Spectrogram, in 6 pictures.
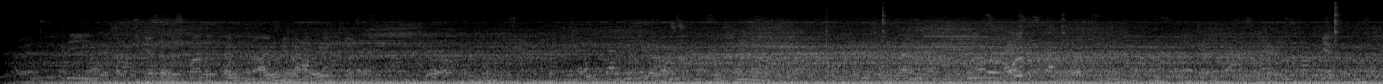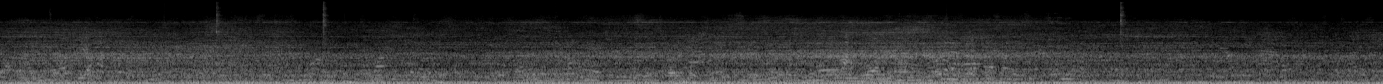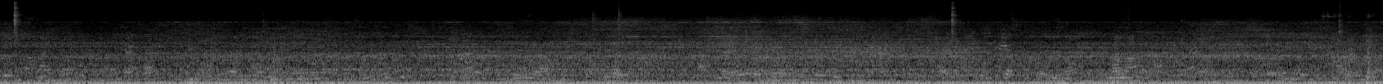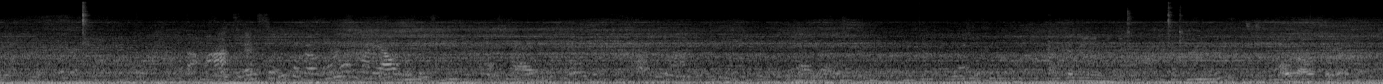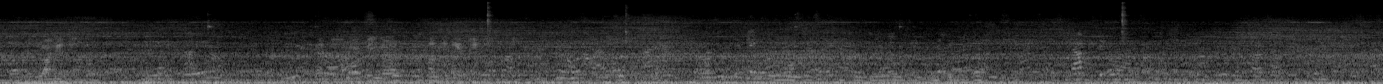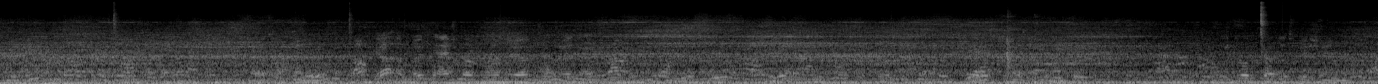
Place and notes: airport Graz Feldkirchen - windy terrace
airport sounds on a windy restaurant terrace.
